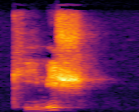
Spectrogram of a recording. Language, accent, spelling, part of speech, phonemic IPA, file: German, Austria, chemisch, adjective, /ˈkeːmɪʃ/, De-at-chemisch.ogg
- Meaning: chemical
